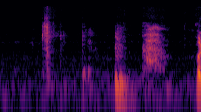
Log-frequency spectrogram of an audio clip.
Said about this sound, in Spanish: Si escuchan ruido de, de que estoy tomando agua, es porque tengo un chico de sed, güey, así que no estén chingando, güey.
